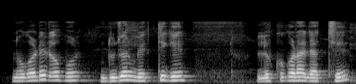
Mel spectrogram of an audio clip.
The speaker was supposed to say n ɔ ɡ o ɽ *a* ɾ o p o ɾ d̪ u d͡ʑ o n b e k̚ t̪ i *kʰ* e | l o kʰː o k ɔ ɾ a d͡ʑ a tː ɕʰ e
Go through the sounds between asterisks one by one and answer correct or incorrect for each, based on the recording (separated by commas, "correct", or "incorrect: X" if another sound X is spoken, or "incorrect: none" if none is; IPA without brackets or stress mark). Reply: incorrect: e, incorrect: k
